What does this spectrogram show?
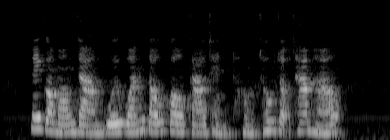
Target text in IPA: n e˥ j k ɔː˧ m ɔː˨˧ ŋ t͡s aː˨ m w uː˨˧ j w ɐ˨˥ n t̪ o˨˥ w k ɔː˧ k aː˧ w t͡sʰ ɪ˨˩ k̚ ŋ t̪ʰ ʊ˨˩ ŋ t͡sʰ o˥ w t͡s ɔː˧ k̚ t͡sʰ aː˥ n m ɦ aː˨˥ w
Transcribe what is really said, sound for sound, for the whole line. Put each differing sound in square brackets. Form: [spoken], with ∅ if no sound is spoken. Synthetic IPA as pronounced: n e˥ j k ɔː˧ m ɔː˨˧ ŋ t͡s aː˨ m w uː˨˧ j w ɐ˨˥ n t̪ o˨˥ w k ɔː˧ k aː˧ w t͡sʰ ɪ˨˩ [∅] ŋ t̪ʰ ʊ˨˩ ŋ t͡sʰ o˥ w t͡s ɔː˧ k̚ t͡sʰ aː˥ [∅] m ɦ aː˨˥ w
